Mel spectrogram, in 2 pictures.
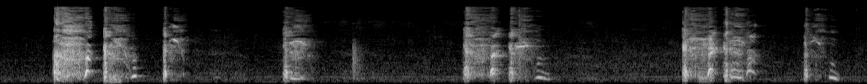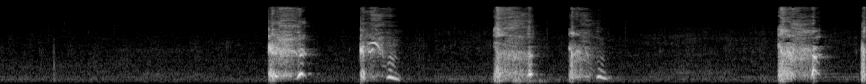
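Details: Adult coughing fit attributed to allergies: about twenty harsh coughs in repeated short bouts in under twenty seconds.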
